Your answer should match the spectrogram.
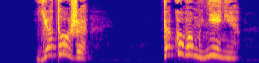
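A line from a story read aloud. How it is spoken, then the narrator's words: Cheerful squeak. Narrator (Russian): пропищал Красный, который был самый веселый из всех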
